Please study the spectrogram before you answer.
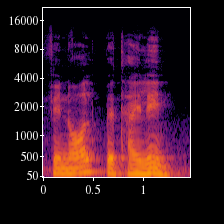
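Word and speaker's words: phenolphthalein: देखिए फिनॉल हो गया, पेथाइलिन बोलिए, ठीक है ना, कोई दिक्कत, ये वाला एच साइलेंट रहेगा।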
